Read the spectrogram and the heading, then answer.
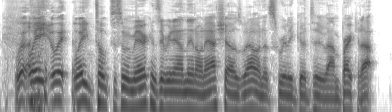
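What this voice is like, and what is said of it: New Zealand or Australian accent. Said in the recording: “one of you guys is from New Zealand, the other one's from Australia ... It's always so pleasant to talk to someone with an accent. You guys sound awesome.”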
